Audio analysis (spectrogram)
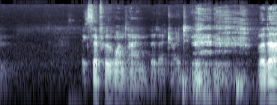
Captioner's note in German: lacht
